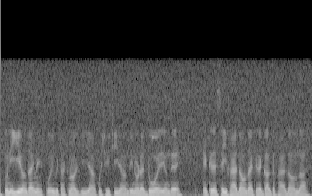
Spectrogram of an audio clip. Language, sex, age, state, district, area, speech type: Dogri, male, 18-30, Jammu and Kashmir, Reasi, rural, spontaneous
